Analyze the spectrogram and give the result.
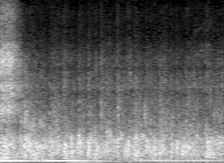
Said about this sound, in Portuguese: Será que você pode aplaudir Jesus pelo Espírito Santo?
